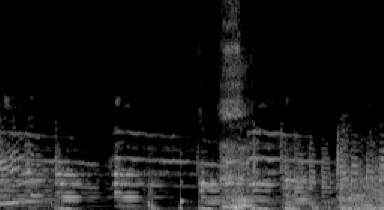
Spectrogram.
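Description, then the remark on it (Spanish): A short burst of the theme song intro of the anime Gatos Samurai, bright and busy, with layered melodic tones and quick shifting notes playing loudly and continuously for a couple of seconds. “Tengo aquí el intro que te voy a poner.”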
